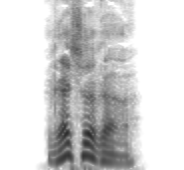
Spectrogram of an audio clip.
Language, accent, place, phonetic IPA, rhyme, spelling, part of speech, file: German, Germany, Berlin, [ˈʁɛʃəʁɐ], -ɛʃəʁɐ, rescherer, adjective, De-rescherer.ogg
- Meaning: inflection of resch: 1. strong/mixed nominative masculine singular comparative degree 2. strong genitive/dative feminine singular comparative degree 3. strong genitive plural comparative degree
